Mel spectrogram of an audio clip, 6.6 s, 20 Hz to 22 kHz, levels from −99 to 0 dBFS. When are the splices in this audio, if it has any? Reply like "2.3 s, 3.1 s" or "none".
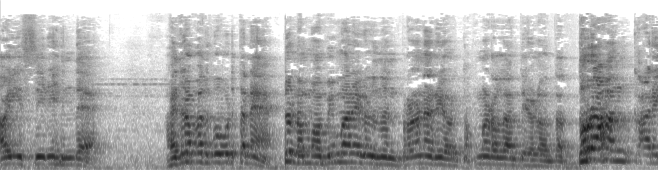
2.9 s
